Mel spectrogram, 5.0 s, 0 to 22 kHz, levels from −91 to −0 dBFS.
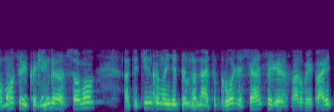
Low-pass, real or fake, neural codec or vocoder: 3.6 kHz; fake; codec, 24 kHz, 1 kbps, SNAC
